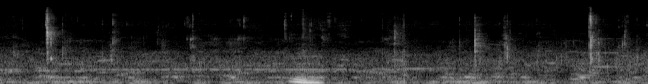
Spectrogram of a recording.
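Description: Close-mic eating sounds of people eating grilled milkfish with their hands: chewing, with scattered sharp mouth clicks and smacks. About three seconds in, a brief low vocal sound slides down in pitch, the loudest moment.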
